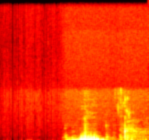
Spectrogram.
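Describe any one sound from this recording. Wind gusts across grass outdoors.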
